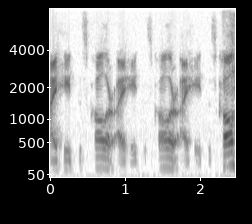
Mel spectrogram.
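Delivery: put-on mumble, under the breath. Retelling how Joseph acts while putting on the costume: imitating Joseph mumbling under his breath. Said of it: "he just mumbles under his breath".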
